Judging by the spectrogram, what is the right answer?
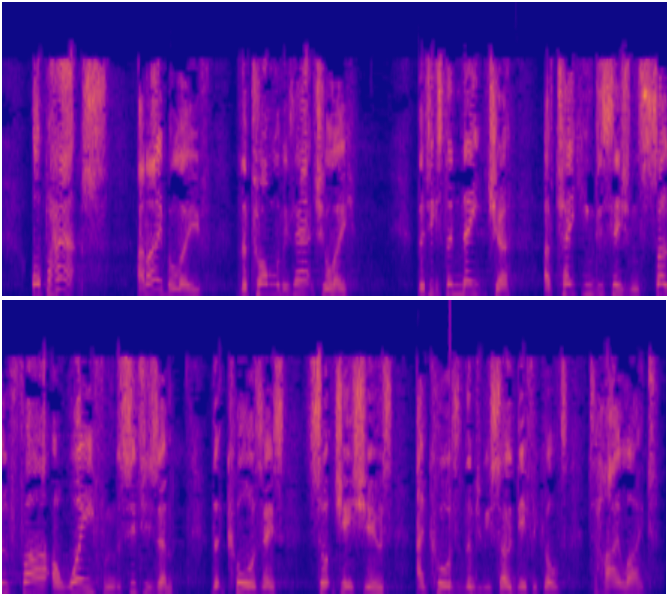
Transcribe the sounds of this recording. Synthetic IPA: əpə˞hæps | ə̃naɪbəliv | ðəpʰɹ̥ɑblə̃mɨzæk̚t͡ʃul̩ˠi | ðɨɾɨtsðɨneɪt͡ʃə˞ | ʌv̥tʰeɪkɪ̃ŋdɨsɪʒɨ̃n̩z̥soʊfɑɹʔəweɪfɹʌ̃mðəsɪɾɨzɨ̃nðɨt̚kʰɔzɪz̥ | sʌt͡ʃɪʃʉz | ə̃nkʰɔzɪzðə̃mtʰəbisoʊdɪfɨkəlˠtʰəɦaɪlaɪt̚

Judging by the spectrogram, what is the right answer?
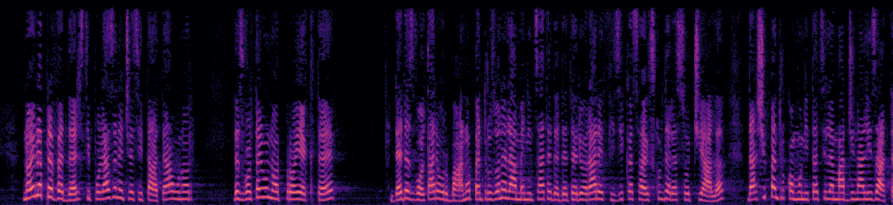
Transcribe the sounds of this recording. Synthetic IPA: no̞ile̞pɾe̞ve̞d̪e̞rʲst̪ipuleazəne̞t͡ʃe̞sit̪at̪eaunor | d̪e̞zvo̞lt̪əɾʲuno̞rpɾo̞je̞kt̪e̞ | d̪e̞d̪e̞zvo̞lt̪aɾe̞urbanəpe̞nt̪ɾuzo̞ne̞le̞ame̞nint̪sat̪e̞d̪e̞d̪e̞t̪e̞ɾio̞ɾaɾe̞fizikəsawe̞ksklud̪e̞ɾeso̞t͡ʃialə | d̪arʃipe̞nt̪ɾuko̞munit̪ət̪sile̞mard͡ʒinalizat̪e̞

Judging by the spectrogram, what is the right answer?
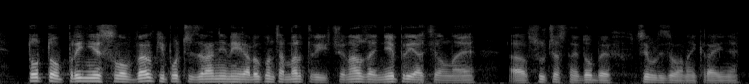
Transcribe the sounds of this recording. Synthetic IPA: t̪ɔt̪ɔpɾiɲɪɛslɔʋɛʎkiːpɔt͡ʃɛd̪zɾaɲɛniːɣad̪ɔkɔnt͡samr̩t̪ʋiːxt͡ʃɔjɛnaɔzajɲɛpɾijacɛlnɛː | fsuːt͡ʃasnɛjd̪ɔbɛft͡siʋilizɔʋanɛjkɾajiɲɛ

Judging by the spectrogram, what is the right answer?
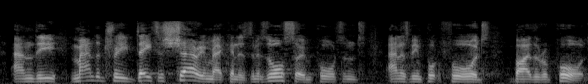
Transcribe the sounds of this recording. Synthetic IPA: ʔə̃nðɨmæ̃ndətəɹideɪtəʃɛɹɪ̃ŋmɛkənɪzə̃mɨzɔˑlˠsoʊɨ̃mpʰɔɹʔn̩t | ʔə̰̃nɨzbɨ̃npʰʊtfɔɹwəd̚ | baɪðəɹɪpʰɔɹt

